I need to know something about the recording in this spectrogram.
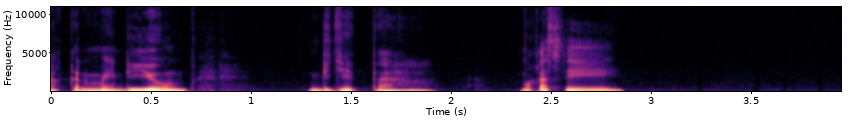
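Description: A young man speaks through a webcam microphone in a few short phrases.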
